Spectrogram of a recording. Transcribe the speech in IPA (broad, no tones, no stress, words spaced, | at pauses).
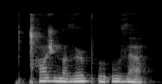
ǀʰɒʒnɒ ðə˞pʼu ʔu ða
